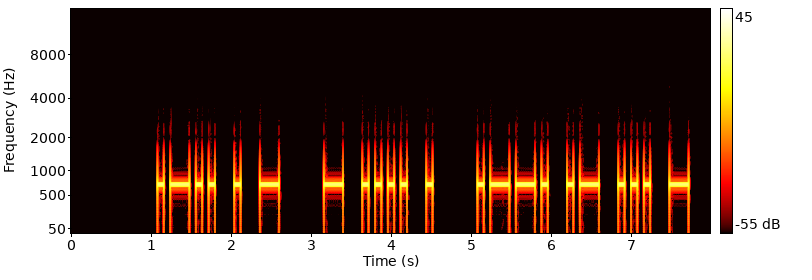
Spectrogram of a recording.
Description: Morse code, heard as a keyed tone, about 15 wpm, 700 Hz. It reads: LET THE PAST
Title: Sentences from Top 1200 Words 15wpm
